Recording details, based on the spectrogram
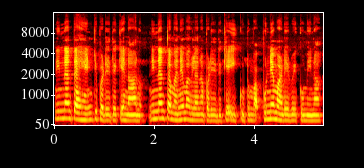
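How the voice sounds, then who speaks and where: A woman reading as a gentle young husband. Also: mid-range voice, fairly even intonation, a little fast, close to an everyday voice. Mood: comforting. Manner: pleading, comforting.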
